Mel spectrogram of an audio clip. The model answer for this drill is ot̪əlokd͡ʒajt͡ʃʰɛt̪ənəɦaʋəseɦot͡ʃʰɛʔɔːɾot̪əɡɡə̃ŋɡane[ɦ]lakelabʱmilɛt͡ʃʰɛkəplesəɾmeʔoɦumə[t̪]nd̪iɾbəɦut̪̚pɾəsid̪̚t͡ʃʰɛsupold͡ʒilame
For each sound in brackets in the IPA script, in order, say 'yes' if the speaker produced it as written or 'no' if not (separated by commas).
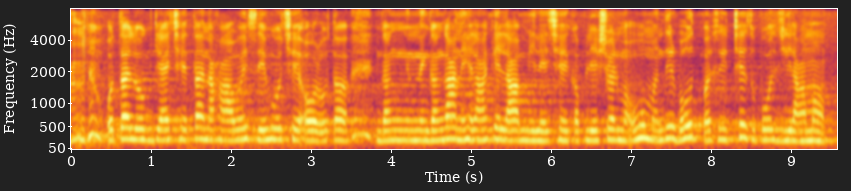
yes, no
